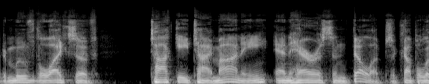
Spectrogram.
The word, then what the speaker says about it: Taki Taimani: Ohio State, can fluidly move the likes of Taki Taimani.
